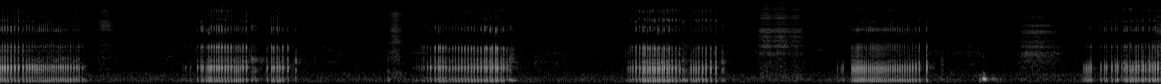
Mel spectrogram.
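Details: A Shih Tzu puppy named Zoey, short-snouted and struggling to breathe, snores in a small room: a steady run of rough, wheezy, buzzing breaths, roughly five or six in a row about every two seconds.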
